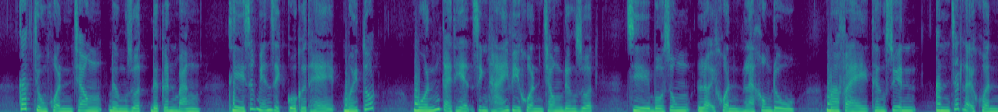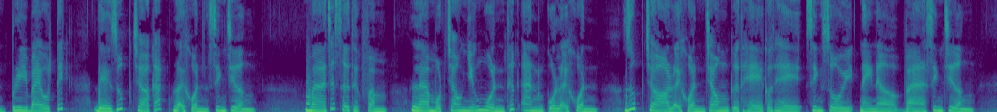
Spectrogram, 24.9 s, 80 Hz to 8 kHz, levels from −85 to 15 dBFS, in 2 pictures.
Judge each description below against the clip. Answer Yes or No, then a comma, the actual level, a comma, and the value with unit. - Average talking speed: Yes, average, 200 wpm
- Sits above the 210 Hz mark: No, high, 205 Hz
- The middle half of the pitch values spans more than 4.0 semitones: No, average, 3.6 semitones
